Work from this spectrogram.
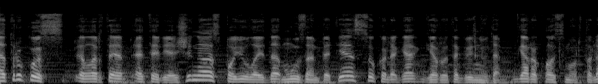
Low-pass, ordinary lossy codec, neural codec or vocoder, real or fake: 14.4 kHz; MP3, 48 kbps; none; real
